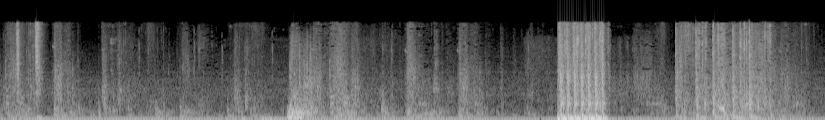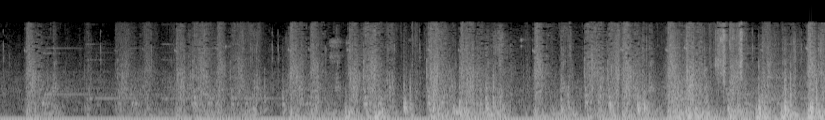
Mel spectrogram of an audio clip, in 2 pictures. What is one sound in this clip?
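Building pieces snap into place with quick clattering knocks, over and over.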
